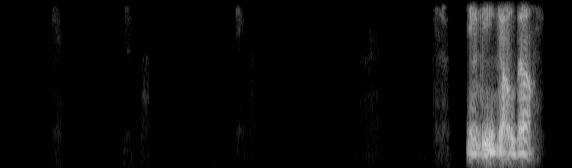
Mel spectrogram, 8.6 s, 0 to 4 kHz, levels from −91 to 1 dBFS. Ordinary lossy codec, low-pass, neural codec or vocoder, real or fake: Opus, 16 kbps; 3.6 kHz; autoencoder, 44.1 kHz, a latent of 192 numbers a frame, MeloTTS; fake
